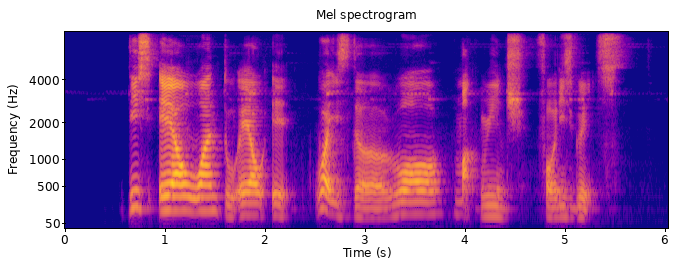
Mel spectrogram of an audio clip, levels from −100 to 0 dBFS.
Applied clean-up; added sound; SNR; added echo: neural mask model DeepFilterNet 3.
